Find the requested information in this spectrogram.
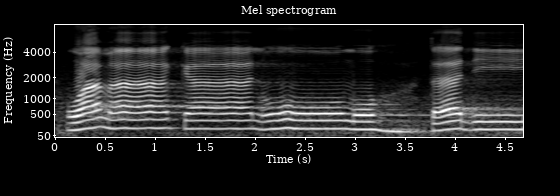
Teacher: Kemudian nu ada dhammah bertemu waw yaitu mad tabi'i kembali. Maka panjangnya ma, ka dan nu harus sama 2 harakat.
